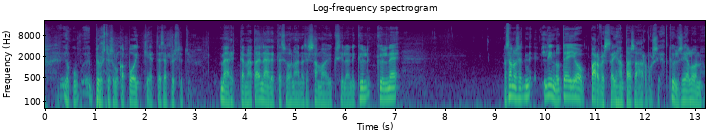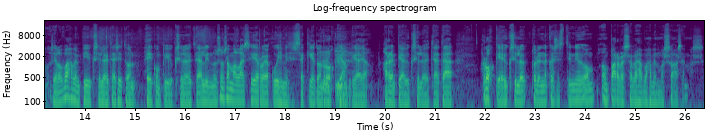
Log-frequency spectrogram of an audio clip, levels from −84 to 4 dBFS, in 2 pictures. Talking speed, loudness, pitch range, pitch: 150 wpm, -29 LUFS, 85-105 Hz, 95 Hz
